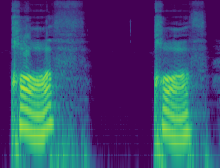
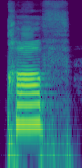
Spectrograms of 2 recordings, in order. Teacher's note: qaf is a little bit backward in your throat. Kaf is a little bit in front. So you need to go a little back in your throat and you will find the sound.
